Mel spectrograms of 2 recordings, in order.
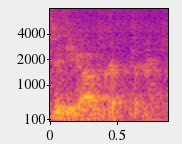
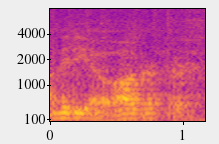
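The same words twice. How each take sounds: First: It is said without an extra 'o' vowel. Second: It is said with an extra 'o' vowel. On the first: The speaker calls it right. "there's no O, it's just videographer" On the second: The speaker calls it wrong. "Not videographer"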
